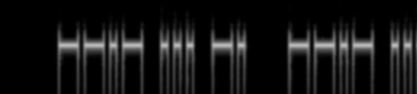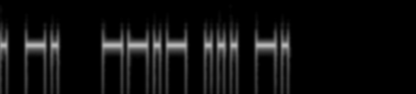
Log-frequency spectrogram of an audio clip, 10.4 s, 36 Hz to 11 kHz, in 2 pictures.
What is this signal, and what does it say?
Morse code, heard as a keyed tone, about 15 wpm, 700 Hz. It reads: QSN QSN QSN
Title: Q-Codes Repeated 3x 15wpm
